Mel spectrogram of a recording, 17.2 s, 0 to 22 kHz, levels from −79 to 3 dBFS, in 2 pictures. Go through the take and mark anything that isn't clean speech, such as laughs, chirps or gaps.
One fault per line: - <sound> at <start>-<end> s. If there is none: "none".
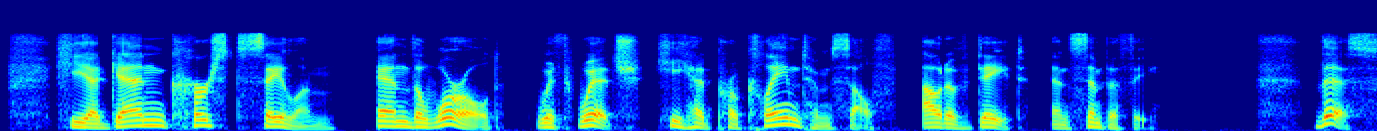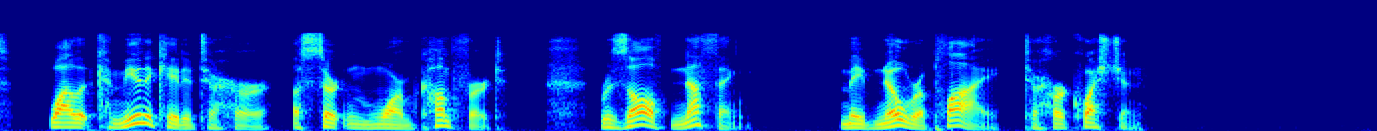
none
